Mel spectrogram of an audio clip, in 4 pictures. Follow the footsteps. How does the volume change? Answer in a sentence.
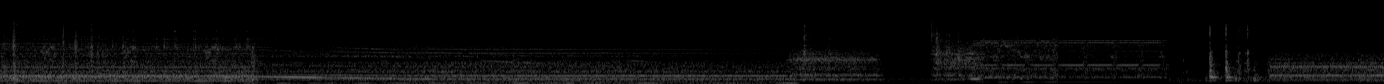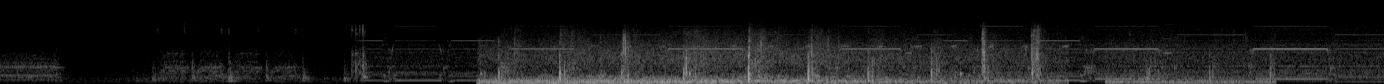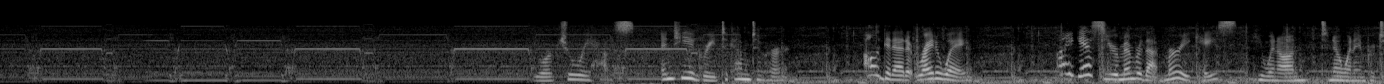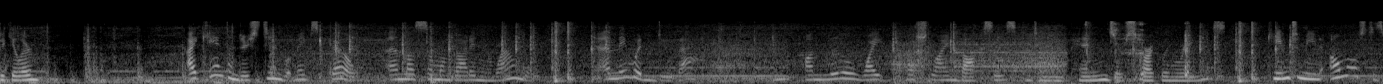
The loudness of the footsteps goes down.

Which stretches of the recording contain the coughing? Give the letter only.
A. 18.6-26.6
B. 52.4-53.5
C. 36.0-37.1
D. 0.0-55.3
B.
